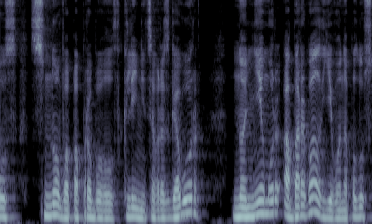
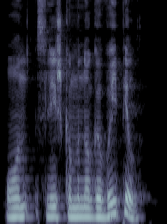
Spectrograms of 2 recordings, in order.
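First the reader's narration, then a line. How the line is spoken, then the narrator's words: Plain. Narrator (Russian): сказала его жена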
